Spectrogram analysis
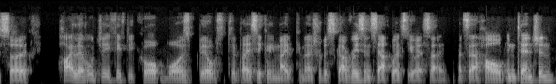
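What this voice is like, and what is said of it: Australian accent. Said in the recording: “As you can tell from my accent, I'm Sydney based. I'm in Australia.”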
